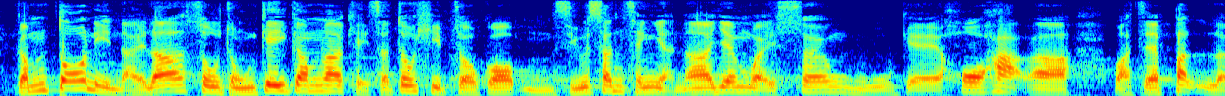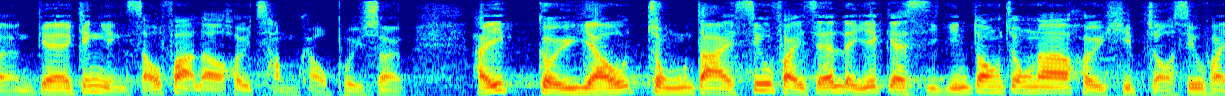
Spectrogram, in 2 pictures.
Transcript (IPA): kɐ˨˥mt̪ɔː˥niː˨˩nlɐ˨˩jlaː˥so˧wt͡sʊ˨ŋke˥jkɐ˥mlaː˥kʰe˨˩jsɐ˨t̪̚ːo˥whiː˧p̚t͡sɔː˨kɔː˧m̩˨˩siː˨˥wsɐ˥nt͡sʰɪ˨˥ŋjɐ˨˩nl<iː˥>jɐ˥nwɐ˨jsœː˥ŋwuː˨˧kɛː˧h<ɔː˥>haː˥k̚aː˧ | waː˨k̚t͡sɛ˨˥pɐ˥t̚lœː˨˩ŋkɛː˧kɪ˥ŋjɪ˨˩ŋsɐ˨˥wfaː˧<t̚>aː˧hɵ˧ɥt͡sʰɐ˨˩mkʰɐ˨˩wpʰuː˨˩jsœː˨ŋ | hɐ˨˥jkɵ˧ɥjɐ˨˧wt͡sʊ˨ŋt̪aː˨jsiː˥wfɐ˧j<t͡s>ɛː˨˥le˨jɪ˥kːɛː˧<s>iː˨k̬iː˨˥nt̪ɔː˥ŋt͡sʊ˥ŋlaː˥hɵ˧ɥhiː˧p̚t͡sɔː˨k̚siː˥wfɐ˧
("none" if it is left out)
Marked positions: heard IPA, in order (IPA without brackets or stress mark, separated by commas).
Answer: aː˥, ɔː˥, t̚, t͡s, s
